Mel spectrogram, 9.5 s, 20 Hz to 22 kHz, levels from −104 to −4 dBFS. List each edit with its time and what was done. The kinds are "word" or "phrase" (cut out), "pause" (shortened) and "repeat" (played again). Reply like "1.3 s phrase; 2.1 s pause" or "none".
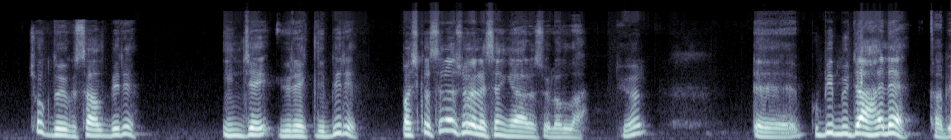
none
